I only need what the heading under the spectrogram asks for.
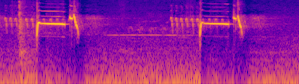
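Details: Bar-winged prinia singing energetically, played as bait to lure other prinias. Two identical phrases, each a steady whistle snapping into a falling note and short buzz, with a thin faint tone between them.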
